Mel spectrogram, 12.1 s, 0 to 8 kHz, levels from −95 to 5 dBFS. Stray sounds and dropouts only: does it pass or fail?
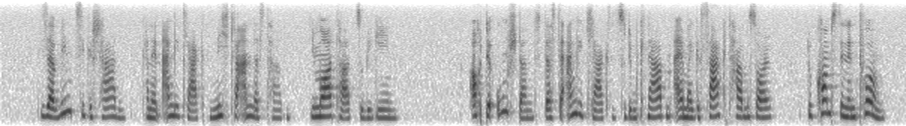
pass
